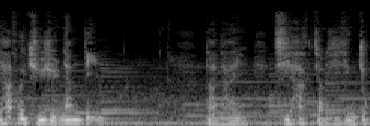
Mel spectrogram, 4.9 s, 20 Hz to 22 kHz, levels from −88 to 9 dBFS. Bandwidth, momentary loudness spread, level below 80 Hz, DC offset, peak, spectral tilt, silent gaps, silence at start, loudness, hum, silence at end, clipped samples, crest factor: 13 kHz; 22 LU; -48 dBFS; under 0.1%; -6 dBFS; -7 dB/octave; none; 0 s; -22 LUFS; none; 0 s; under 0.1%; 16 dB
